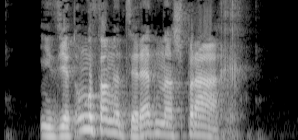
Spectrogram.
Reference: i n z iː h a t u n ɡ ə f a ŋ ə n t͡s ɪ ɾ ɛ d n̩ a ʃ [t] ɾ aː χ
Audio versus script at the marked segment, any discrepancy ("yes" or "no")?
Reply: yes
